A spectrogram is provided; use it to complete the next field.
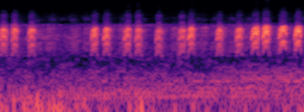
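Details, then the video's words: Sooty-headed bulbul, used as lure recording for trapping bulbuls; rapid bright chirpy notes in quick doubled and tripled bursts, about three per second, with a low rumbling background. "SUARA BURUNG KUTILANG RIBUT SANGAT COCOK UNTUK MASTERAN MIKAT BURUNG KUTILANG"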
